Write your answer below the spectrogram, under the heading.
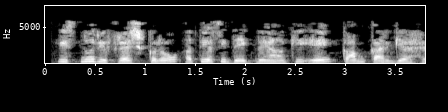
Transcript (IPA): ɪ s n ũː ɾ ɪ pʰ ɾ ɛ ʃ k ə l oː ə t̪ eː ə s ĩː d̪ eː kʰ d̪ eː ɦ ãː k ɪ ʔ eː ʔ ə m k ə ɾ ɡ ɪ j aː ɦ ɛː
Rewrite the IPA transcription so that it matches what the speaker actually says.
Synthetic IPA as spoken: ɪ s n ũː ɾ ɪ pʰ ɾ ɛ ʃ k ə ɾ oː ə t̪ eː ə s ĩː d̪ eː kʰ d̪ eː ɦ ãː k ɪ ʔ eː k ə m k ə ɾ ɡ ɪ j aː ɦ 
